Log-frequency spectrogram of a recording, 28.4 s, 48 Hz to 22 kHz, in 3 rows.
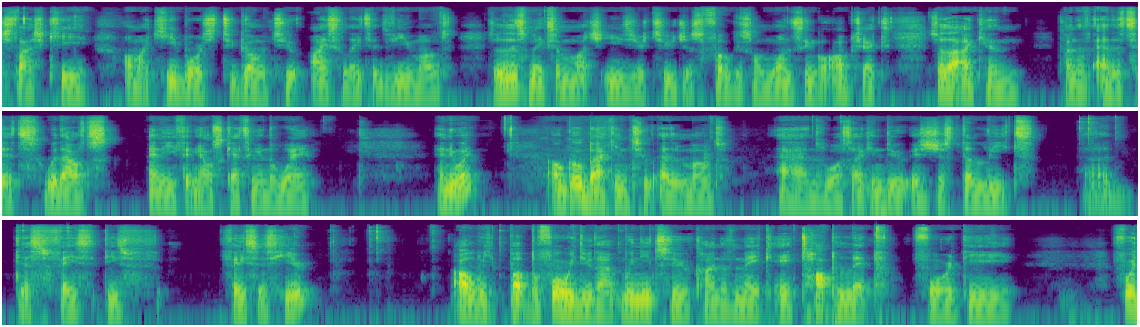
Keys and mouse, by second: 14.9 Tab, 17.4 3, 18.5 click, 18.6-21.7 middle drag, 22.1-28.3 middle drag.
